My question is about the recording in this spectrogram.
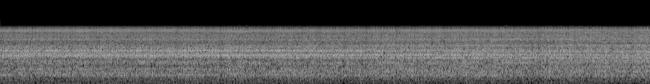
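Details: Electric vehicle DC motor, run from 12-volt AGM batteries during brush break-in: steady even hiss and whir, no knocks, still noisy but much quieter than at first setup; brush seating noise during break-in.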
